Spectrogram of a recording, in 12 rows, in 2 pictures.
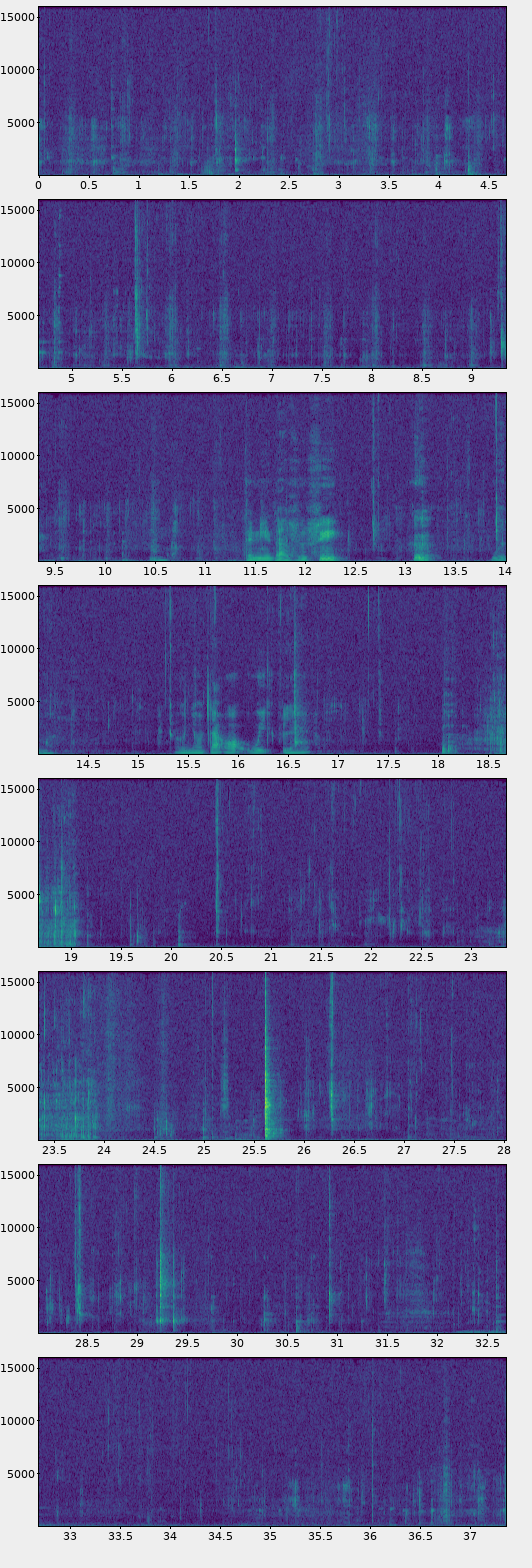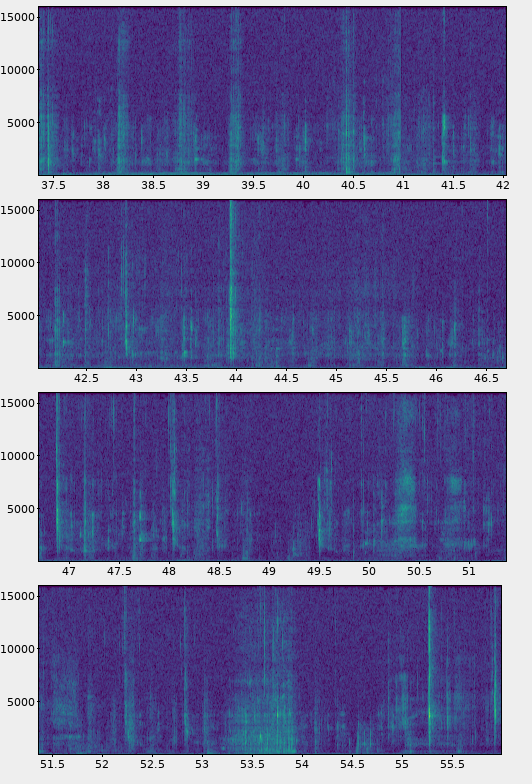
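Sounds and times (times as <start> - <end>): people chewing and crunching food: 0.0 - 55.9
low hum: 31.7 - 47.2.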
